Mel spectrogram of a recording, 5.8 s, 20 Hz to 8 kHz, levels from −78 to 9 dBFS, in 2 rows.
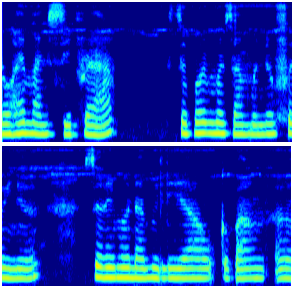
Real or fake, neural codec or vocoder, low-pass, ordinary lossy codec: fake; codec, 16 kHz, 8 kbps, FreqCodec, smaller model; none; none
